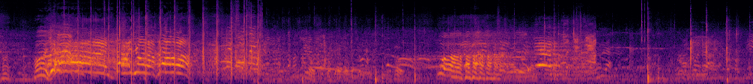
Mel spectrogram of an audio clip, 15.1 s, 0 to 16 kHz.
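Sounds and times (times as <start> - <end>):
men shouting: 0.7 - 5.2.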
